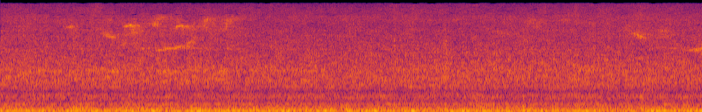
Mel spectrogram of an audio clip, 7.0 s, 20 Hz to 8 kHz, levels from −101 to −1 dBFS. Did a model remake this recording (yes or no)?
yes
